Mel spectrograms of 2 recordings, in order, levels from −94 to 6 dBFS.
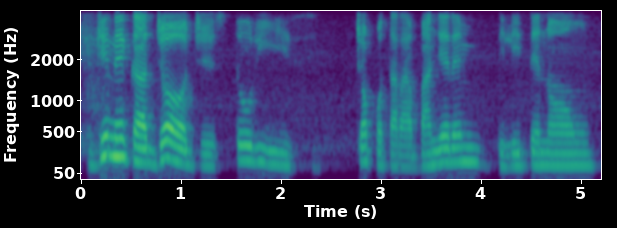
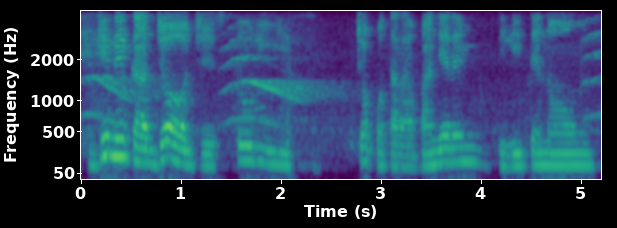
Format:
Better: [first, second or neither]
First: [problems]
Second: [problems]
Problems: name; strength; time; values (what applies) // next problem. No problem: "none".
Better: first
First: none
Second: background sound (Bird); 14 dB below the speech // room echo; dies away in 0.2 s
